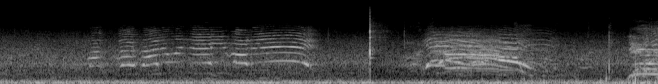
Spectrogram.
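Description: High-pitched young voices calling and chanting, then a single sharp crack of a softball bat meeting the pitch a little past halfway, followed at once by a burst of excited yelling.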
